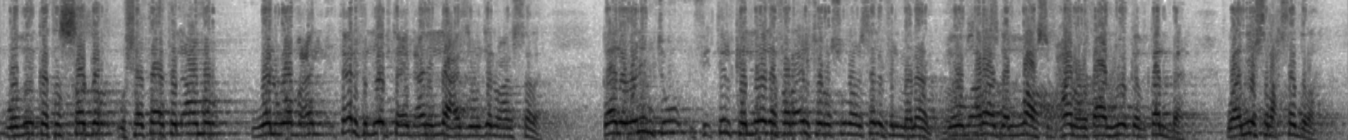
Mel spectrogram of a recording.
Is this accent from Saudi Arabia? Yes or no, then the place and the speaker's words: yes; Saudi Arabia; أنا سعيد ومتشرف بالمرأة عندنا في السعودية وفي غيرها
